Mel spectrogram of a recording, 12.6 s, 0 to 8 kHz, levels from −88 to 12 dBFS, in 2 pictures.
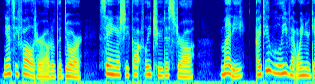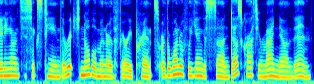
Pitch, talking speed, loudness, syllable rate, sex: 210 Hz, 210 wpm, -18 LUFS, 5.6 syllables/s, female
